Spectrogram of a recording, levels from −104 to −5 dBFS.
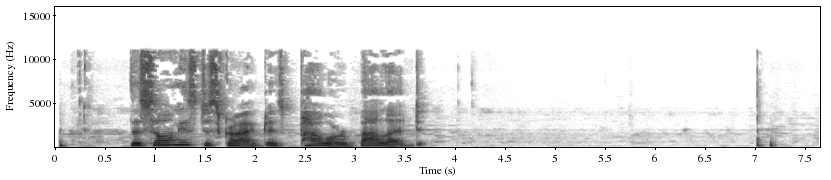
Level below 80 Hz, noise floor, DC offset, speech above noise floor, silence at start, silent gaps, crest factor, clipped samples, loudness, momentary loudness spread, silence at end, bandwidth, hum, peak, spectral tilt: -70 dBFS; -75 dBFS; under 0.1%; 58 dB; 0.05 s; none; 20 dB; under 0.1%; -18 LUFS; 22 LU; 0.45 s; 11.5 kHz; none; 0 dBFS; -4 dB/octave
